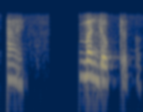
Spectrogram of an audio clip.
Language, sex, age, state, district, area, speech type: Kannada, female, 60+, Karnataka, Belgaum, rural, conversation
